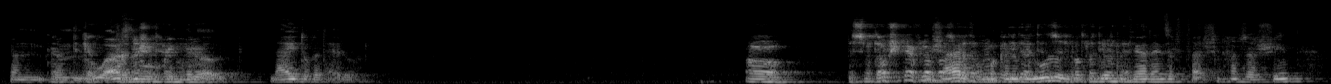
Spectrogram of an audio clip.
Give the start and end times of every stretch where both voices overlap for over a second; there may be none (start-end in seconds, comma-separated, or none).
0.5-2.1, 9.2-11.4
